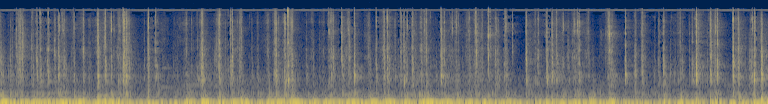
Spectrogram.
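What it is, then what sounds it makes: Plastic membrane keyboard being typed on. Fingertips of both hands type steadily on a black full-size plastic Logitech membrane keyboard lying flat on a desk. The hollow plastic keys give a fast, continuous run of short, dry clicks and taps that die away almost instantly. Underneath sits a strong, steady low hum.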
